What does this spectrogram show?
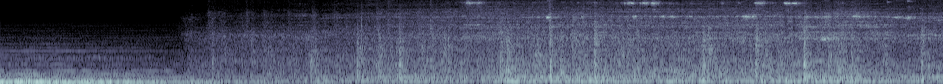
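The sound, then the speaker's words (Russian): Train wheels rumble over the rails as a train reaches a small station near Kharkiv, starting as a low drone and opening into a steady rolling clatter with sharp metallic squeals and clicks scattered through it. “британский журналист Гаррет Джонс сходит с поезда на небольшой станции под Харьковом”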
